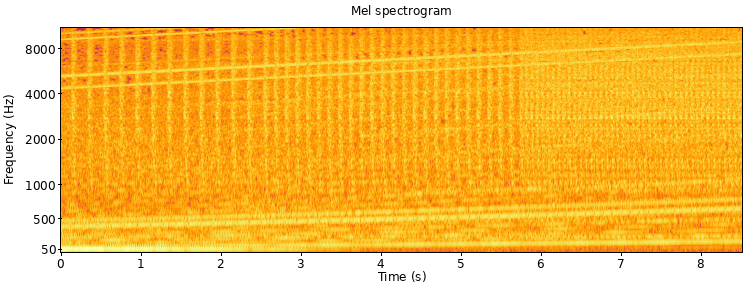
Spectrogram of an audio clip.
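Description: Electronic dance music build-up: a synth tone rises steadily in pitch over a fast, even drum roll. The heavy bass drops out about three seconds in and a hiss builds toward the end.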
